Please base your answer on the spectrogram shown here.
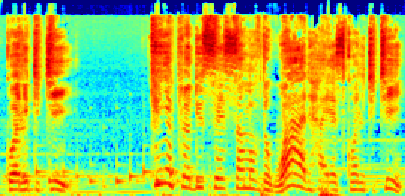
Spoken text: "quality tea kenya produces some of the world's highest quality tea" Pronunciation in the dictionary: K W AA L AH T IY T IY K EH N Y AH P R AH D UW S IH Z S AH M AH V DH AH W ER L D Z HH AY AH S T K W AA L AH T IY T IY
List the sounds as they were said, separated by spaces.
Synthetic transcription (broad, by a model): K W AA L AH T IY T IY K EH N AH P R AH D UW S IH Z S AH M AH V DH AH W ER D HH AY AH S T K W AA L AH T IY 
